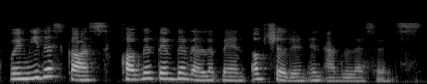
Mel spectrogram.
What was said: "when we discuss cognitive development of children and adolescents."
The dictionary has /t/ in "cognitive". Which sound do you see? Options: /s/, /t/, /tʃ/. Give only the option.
/t/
